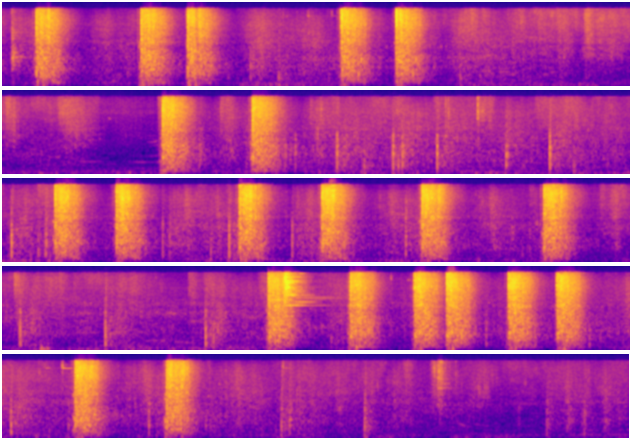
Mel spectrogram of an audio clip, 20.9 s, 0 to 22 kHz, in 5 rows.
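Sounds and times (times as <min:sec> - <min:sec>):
pistol shots: 0:00.0 - 0:01.6, 0:02.2 - 0:03.0, 0:05.2 - 0:12.3, 0:13.3 - 0:18.8.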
